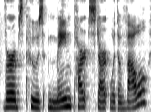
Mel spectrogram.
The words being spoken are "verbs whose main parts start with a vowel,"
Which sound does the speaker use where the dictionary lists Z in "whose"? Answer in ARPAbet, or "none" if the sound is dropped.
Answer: Z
